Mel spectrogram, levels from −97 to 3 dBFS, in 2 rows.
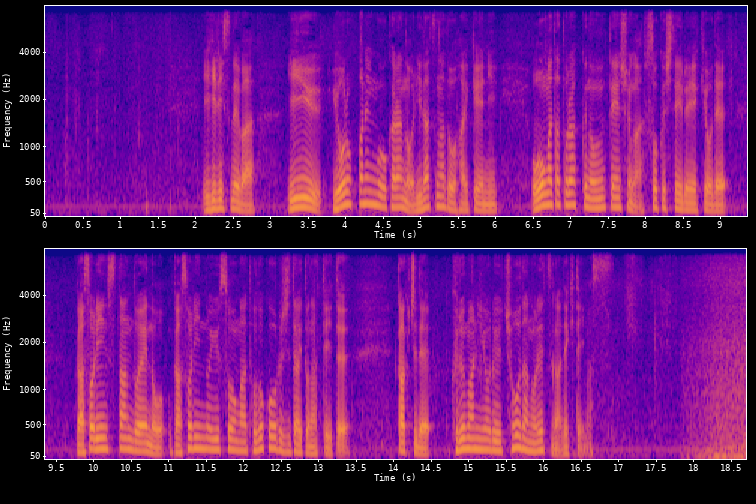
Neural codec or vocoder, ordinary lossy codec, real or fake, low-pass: none; Opus, 64 kbps; real; 7.2 kHz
